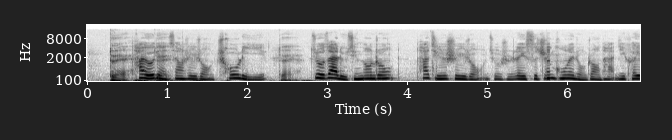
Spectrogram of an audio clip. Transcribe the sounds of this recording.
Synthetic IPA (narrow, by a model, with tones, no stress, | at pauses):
t̪wḛ˥˩ɪt̪ʰa˥jo˧˥ʊt̪jɛ˨˩nɕjɑ˥˧ŋʂɻ̩˥˧i˥˩ʈ͡ʂʊ˨˩ŋʈ͡ʂʰo˥ʊli˧˩˥t̪wḛ˥˩t͡ɕjo˥˧ʊt͡sa˥˩ɪly˨˩ɕi˧˥ŋt̪ɑ˥ŋʈ͡ʂʊ˥ŋ | t̪ʰa˥t͡ɕʰi˧˥ʂɻ̩˧˥ʂɻ̩˥˧i˥˩ʈ͡ʂʊ̰˨˩ŋt͡ɕjo˥˧ʊʂɻ̩˧le˥˧ɪsɹ̩˥˩ʈ͡ʂə˥nkʰʊ˥ŋd̪ə˨i˥˩ʈ͡ʂʊ˨˩ŋʈ͡ʂwɑ˥˧ŋt̪ʰa˥˩ɪni˨˩kʰɤ˧˥i˨˩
